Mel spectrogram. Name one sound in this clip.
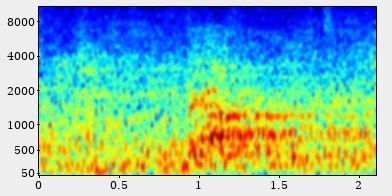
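Many adults chatter in an echoing hall.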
